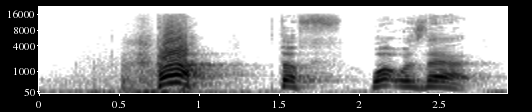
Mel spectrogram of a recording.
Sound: screams

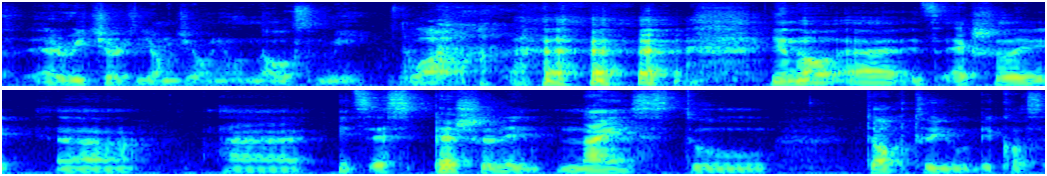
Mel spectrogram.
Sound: laugh

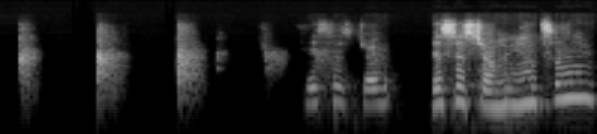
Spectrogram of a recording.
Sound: clapping

